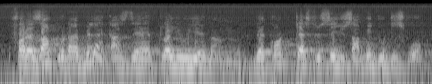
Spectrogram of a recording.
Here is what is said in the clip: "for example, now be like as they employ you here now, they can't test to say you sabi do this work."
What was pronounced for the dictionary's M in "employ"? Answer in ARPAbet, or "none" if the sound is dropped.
none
